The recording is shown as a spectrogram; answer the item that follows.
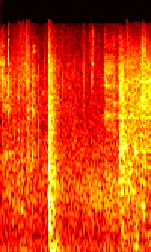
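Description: A single solid thump of a car door being shut, about two-thirds of a second in, over low background noise, followed near the end by a rising swell of noise.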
